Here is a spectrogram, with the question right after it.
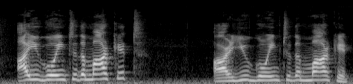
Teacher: So when I say are you going to the market, there is a rising tone.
